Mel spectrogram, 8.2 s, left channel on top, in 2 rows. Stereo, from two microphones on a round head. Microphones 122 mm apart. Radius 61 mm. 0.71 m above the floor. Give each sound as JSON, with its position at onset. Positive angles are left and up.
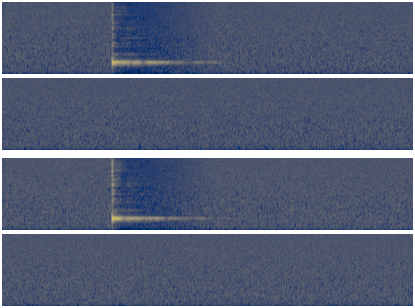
{"t": 1.1, "sound": "a cowbell", "side_deg": -50, "distance_m": 3.0}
